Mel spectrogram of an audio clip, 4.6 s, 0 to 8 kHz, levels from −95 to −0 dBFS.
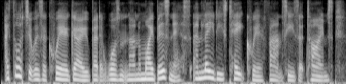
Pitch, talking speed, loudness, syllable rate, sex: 175 Hz, 275 wpm, -16 LUFS, 6.0 syllables/s, female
